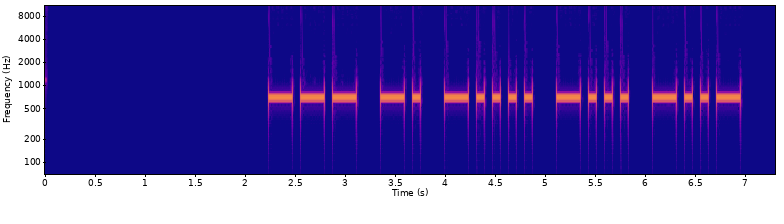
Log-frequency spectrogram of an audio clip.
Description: Morse code, heard as a keyed tone, about 15 wpm, 700 Hz. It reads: ON6BX
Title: DXCC-100 Call Signs - 5 Characters - 15wpm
